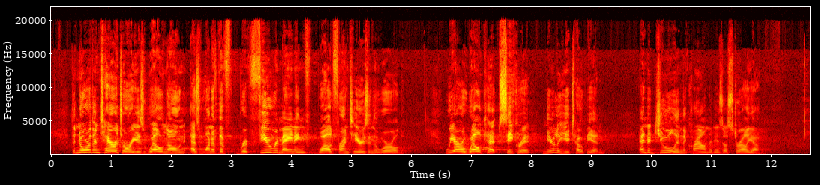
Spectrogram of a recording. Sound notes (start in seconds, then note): none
